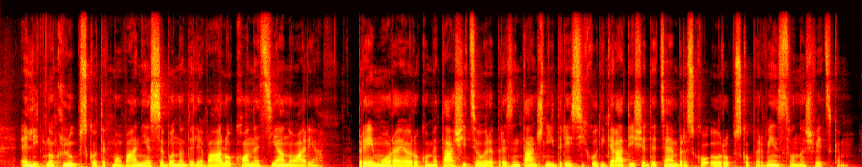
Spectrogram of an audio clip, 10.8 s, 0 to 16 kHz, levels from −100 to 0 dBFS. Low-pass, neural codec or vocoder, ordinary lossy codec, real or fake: 14.4 kHz; none; none; real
